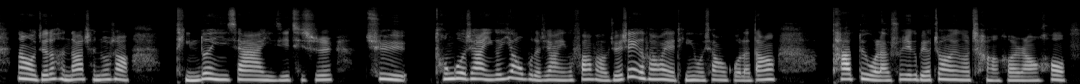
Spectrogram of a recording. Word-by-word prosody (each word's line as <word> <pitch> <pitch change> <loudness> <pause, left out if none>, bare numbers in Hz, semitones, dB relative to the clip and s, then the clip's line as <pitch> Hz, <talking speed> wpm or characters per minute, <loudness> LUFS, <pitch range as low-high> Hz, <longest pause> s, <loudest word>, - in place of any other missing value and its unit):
那 265 -2 +4
我 230 - +4
觉 220 - 0
得 250 - +1
很 235 -5 0
大 230 +3 +2
程 215 -3 -2
度 225 +2 -1
上， 230 -4 +1 0.5
停 190 -1 +1
顿 255 0 +4
一 220 -1 +1
下， 215 -1 +1
以 195 -1 0
及 190 +1 -3
其 200 +1 -9
实 215 +2 -2 0.3
去 225 -6 0 0.2
通 250 +1 +2
过 270 -1 +4
这 255 - -1
样 250 -2 +4
一 215 - -1
个 235 +2 0
药 275 -1 +1
物 235 -2 -3
的 195 - -1
这 200 - -3
样 205 - 0
的 195 - -2
一 - - -3
个 200 - -3
方 230 +3 0
法， 215 - -2
我 185 - -2
觉 200 - -3
得 210 - +1
这 355 +6 0
个 280 - +4
方 235 -2 +1
法 230 - +3
也 200 - 0
挺 200 0 -3
有 195 -1 -1
效 200 0 -3
果 190 -1 -6
的。 180 -1 -3
当， 220 +4 +1 0.5
它 245 0 +6
对 245 +1 -1
我 210 -3 +3
来 190 0 +1
说 230 +5 -5
一 225 - +1
个 - - -1
比 210 - -1
较 200 - +1
重 235 +3 0
要 225 - +3
的 - - +1
一 - - -1
个 200 0 -1
场 180 -2 -5
合， 185 +2 -2
然 185 0 -1
后 210 0 +1
215 Hz, 365 characters per minute, -23 LUFS, 195-235 Hz, 0.5 s, 它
